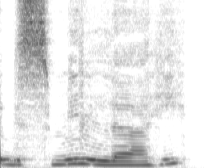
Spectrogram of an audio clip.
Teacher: we make this lam of the word Allah light because there is a kasra before it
